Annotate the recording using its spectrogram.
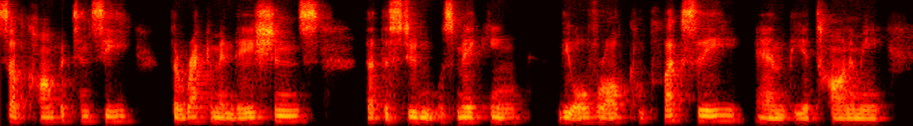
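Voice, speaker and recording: A normal speaking voice, medium in speed, its pitch shifting in an ordinary way. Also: man. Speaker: employer relations specialist. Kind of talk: webinar presentation. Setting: online webinar.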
